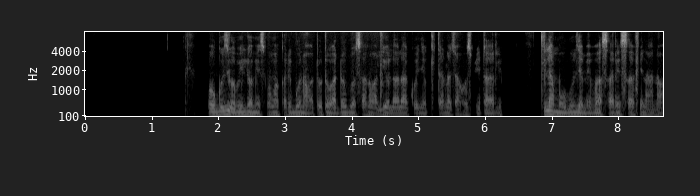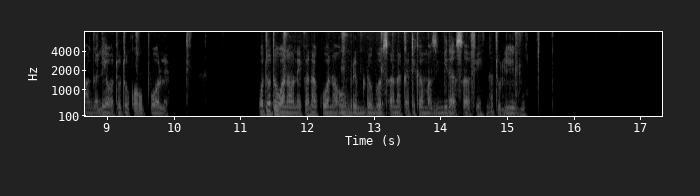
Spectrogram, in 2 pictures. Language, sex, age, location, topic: Swahili, male, 18-24, Kisumu, health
